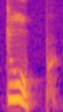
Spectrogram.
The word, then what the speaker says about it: twp: The next word is tube. TWP, pronounced as toop, okay, and its meaning is stupid or foolish.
